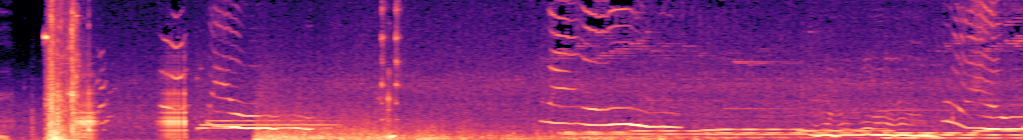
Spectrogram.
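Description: Cartoon sound effects and score: a sharp thump about half a second in and a smaller knock just before two seconds, then a hiss of rain under gentle music with held notes and sliding, whistle-like tones.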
